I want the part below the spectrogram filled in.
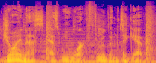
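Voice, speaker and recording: A man reading a scripted podcast intro in a measured, announcer-style delivery. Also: low-pitched, sing-song. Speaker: podcast host. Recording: voice over loud music bed.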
